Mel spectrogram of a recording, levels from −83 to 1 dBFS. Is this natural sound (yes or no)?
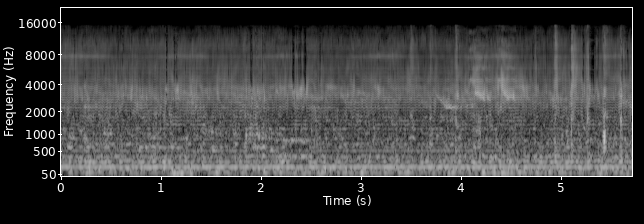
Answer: no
